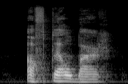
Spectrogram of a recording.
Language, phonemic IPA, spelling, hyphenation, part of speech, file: Dutch, /ˈɑfˌtɛl.baːr/, aftelbaar, af‧tel‧baar, adjective, Nl-aftelbaar.ogg
- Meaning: countable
